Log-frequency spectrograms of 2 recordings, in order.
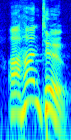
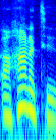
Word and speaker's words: Ahanotu: right we have douroo a huntu how'd i do yeah well my last name's pronounced ahanitu i knew it i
